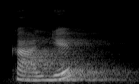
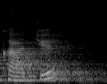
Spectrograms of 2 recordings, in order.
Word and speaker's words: calle: Calle, que significa rua. Em algumas regiões é pronunciado calle ou cache, mas vamos pronunciar como se fosse o LH. Calle, muelle, camello.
